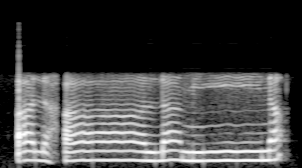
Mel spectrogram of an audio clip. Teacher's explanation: ہاں تو یہاں پہ کیا رول ہے؟ اس پہ عین پہ فتح مقدر ہے، اس کو لمبا کریں گے، اور میم کو بھی تھوڑا لمبا کریں گے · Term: مد اصلی طبیعی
